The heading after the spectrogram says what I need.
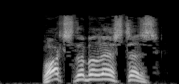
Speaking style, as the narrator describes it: Gavilar shouted

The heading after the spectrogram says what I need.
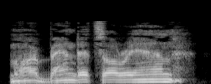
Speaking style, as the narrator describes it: Set asked with a sigh

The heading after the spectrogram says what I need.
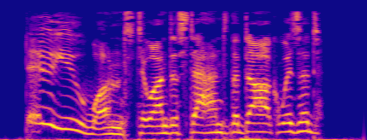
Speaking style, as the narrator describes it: Harry said, his voice now hard and grim

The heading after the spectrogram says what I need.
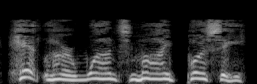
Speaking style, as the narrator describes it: at the top of her voice said

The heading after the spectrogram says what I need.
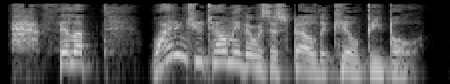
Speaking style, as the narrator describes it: Martin sputtered

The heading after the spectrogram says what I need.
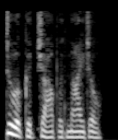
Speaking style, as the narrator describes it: he said quietly

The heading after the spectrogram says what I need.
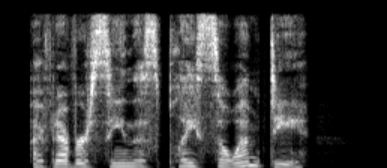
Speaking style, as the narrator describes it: Cochin whispered, his breath catching on awe

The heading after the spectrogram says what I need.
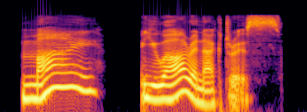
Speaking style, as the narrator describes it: he purred

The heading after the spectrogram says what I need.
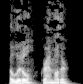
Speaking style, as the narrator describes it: he said

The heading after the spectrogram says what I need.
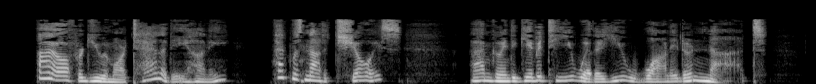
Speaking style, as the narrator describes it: the vampire said in her sweet Southern Belle voice

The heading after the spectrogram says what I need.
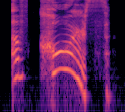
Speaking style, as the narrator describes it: Julia shouts over the music, not even close to winded

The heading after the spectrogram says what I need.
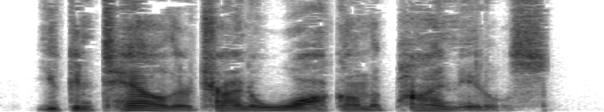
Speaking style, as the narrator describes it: he whispered

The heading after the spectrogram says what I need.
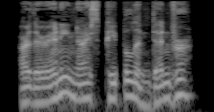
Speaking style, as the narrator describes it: Minho muttered

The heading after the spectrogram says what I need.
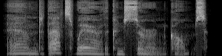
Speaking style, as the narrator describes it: said softly

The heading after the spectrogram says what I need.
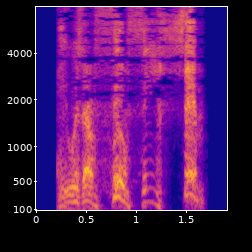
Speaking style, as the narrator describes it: Cobb spat, seeming to find comfort in the familiar words

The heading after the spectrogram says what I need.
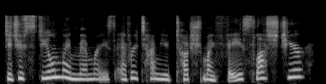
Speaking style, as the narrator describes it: I blurt out

